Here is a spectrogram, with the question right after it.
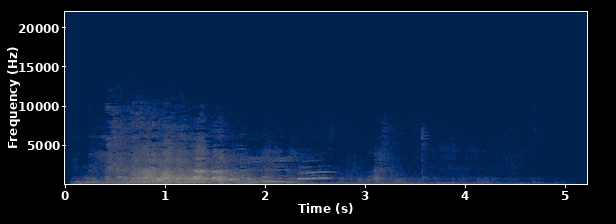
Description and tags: LaughLaugh in medium theatreRecorded with MD and Sony mic, above the people
theatre, crowd, czech, audience, auditorium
